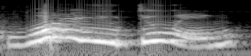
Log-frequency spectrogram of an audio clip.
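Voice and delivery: loud, slow demo of an angry question; accusing. Shown as a demonstration. Crafter showing the tone of the full question, accusing. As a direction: spell it out like a mild telling-off. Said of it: "almost implies, like, anger".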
